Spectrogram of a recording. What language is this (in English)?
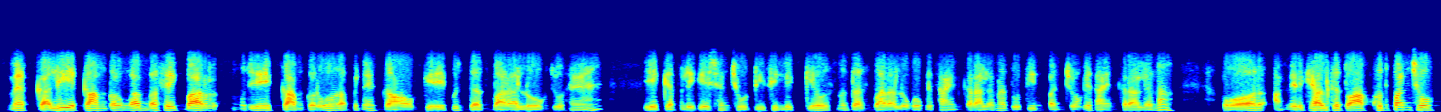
Hindi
